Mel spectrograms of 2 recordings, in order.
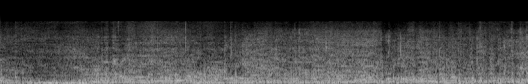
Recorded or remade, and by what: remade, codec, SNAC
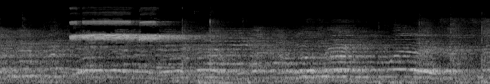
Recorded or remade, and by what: recorded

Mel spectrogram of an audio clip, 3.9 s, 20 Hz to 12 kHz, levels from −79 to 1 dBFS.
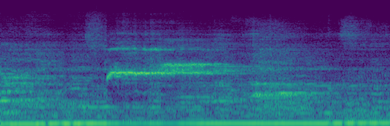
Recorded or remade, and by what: remade, codec, SNAC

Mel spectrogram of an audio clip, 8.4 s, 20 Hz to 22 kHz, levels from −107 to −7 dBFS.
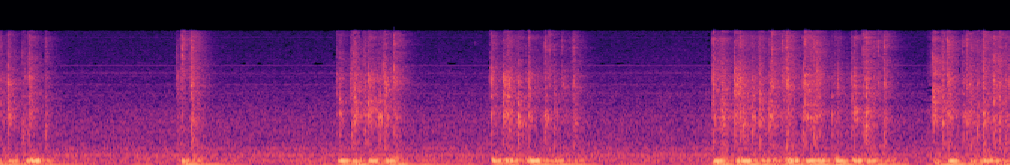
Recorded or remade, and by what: recorded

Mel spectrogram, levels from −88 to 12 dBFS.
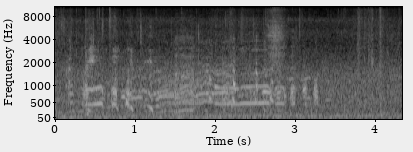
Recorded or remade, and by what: recorded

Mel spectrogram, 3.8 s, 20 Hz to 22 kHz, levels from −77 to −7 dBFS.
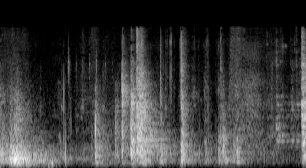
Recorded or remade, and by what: recorded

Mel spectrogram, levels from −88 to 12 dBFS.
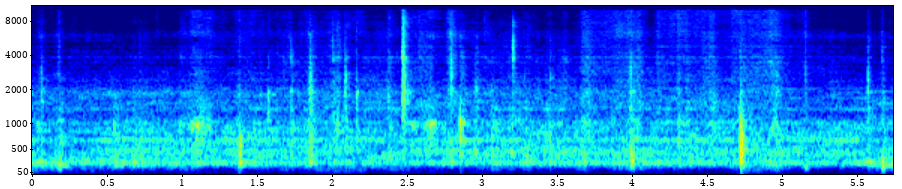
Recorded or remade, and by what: remade, codec, SNAC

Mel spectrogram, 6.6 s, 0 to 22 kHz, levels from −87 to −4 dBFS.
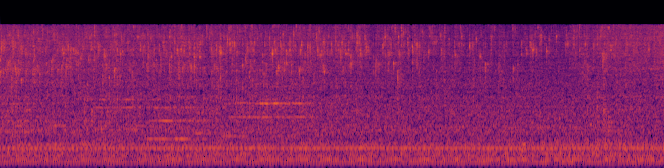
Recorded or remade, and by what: recorded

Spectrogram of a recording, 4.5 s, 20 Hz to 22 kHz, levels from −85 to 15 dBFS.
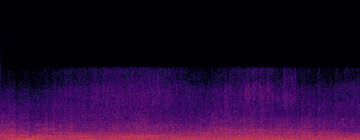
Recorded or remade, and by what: recorded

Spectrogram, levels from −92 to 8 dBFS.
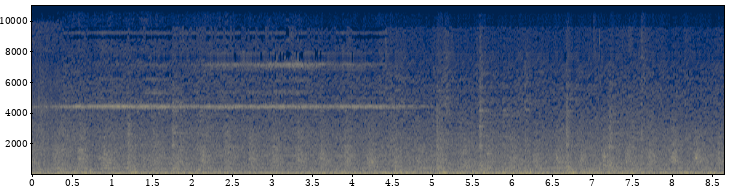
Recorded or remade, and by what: recorded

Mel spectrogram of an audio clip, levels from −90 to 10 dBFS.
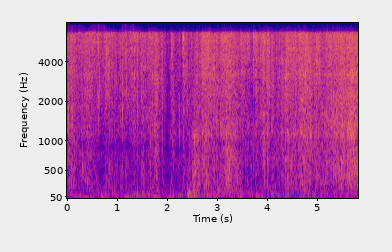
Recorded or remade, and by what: remade, vocoder, Vocos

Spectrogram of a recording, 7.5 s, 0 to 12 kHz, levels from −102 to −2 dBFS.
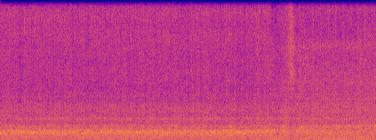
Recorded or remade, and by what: recorded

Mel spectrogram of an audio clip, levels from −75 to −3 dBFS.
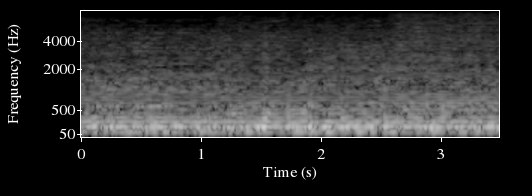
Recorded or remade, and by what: remade, vocoder, HiFi-GAN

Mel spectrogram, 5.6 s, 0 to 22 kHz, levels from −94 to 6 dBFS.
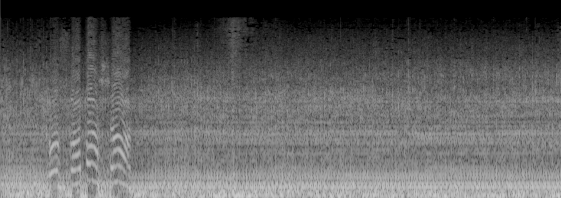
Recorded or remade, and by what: remade, vocoder, BigVGAN v2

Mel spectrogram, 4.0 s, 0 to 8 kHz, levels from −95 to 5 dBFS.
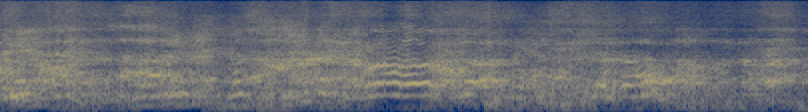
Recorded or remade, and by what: remade, codec, SNAC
